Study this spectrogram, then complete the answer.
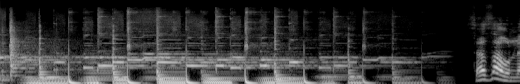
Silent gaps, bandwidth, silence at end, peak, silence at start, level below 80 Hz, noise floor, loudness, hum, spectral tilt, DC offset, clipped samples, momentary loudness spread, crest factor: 4.57-4.67 s; 15.5 kHz; 0 s; -4 dBFS; 0 s; -22 dBFS; -39 dBFS; -19 LUFS; none; -6 dB/octave; under 0.1%; under 0.1%; 15 LU; 14 dB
